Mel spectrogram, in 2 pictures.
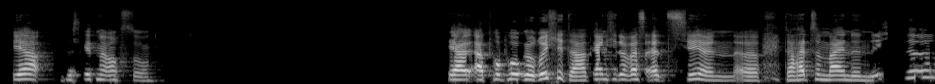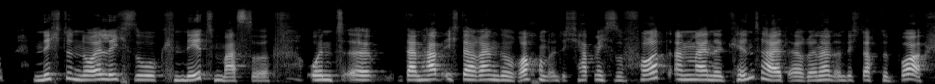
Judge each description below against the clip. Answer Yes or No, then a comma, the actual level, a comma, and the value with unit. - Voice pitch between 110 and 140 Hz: No, high, 210 Hz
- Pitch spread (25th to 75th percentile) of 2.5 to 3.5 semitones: Yes, average, 2.8 semitones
